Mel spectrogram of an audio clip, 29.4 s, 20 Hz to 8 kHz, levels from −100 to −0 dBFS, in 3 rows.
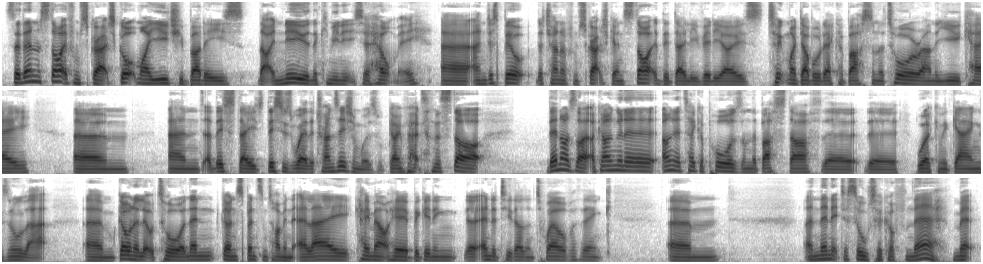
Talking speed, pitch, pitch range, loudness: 245 wpm, 115 Hz, 110-130 Hz, -23 LUFS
